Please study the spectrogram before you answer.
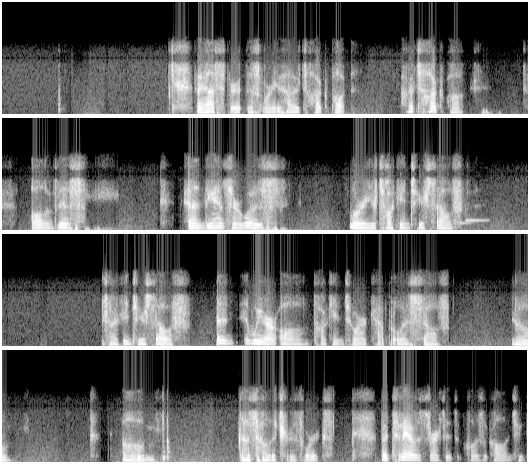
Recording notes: ACIM Daily Conference Call.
